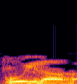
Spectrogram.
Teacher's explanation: الكسر مع ضم الشفتين سيخرج بما رائحته ضم ويسمي ذلك إشماما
